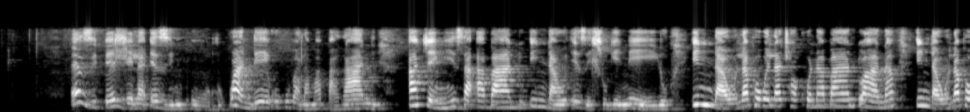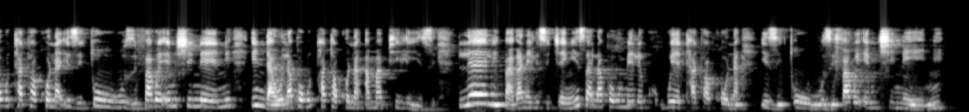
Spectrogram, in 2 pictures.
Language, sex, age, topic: North Ndebele, male, 36-49, health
